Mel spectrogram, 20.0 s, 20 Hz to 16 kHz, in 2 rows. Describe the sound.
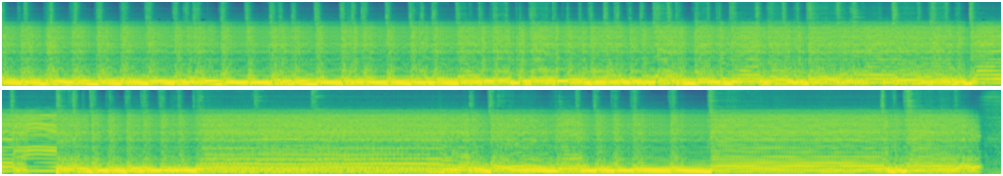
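An electric guitar plays through a pair of Boss pedals, a Waza FZ-1 fuzz and a DS-1 distortion with compression and EQ, into the green channel of a KT88 amp, giving thick, loud, saturated chords that sustain continuously throughout.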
